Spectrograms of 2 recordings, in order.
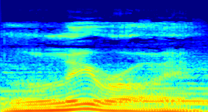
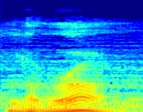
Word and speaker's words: Leroy: I found out that's how you pronounce it. Found out from his wife. It's not Leroy, Lou. It's Leroy.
